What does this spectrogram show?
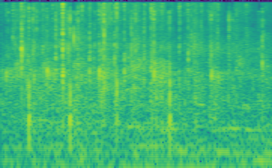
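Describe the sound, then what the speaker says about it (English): Audience applause at a SeaWorld San Diego conservation ambassadors animal show: a steady wash of many hands clapping from a crowd, continuous and fairly even for a couple of seconds, with some individual claps standing out. "let's just make a round of applause"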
